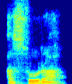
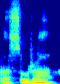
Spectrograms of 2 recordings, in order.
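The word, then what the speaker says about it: असुर: For like example, like Asura, the demigods, it's Asur, not Asura.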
